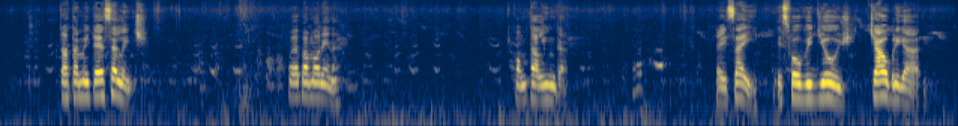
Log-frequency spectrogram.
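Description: A hen clucks and cackles loudly close by.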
